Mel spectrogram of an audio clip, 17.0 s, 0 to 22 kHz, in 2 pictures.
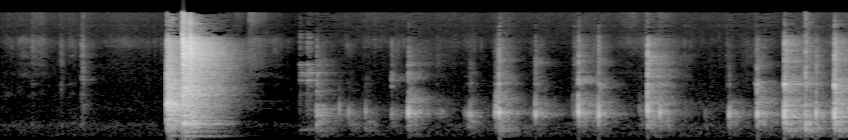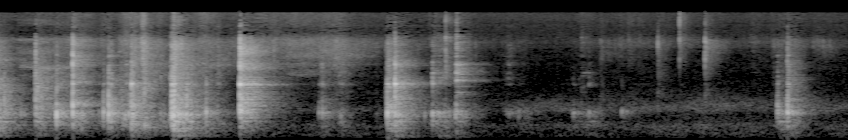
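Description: A sharp metallic clank about two seconds in, then a run of irregular metallic clicks and clinks as the parts of the Ducati Scrambler 350's gearshift mechanism are handled and worked into place.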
